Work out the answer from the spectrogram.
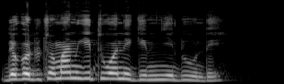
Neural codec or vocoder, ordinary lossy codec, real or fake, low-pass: none; none; real; none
